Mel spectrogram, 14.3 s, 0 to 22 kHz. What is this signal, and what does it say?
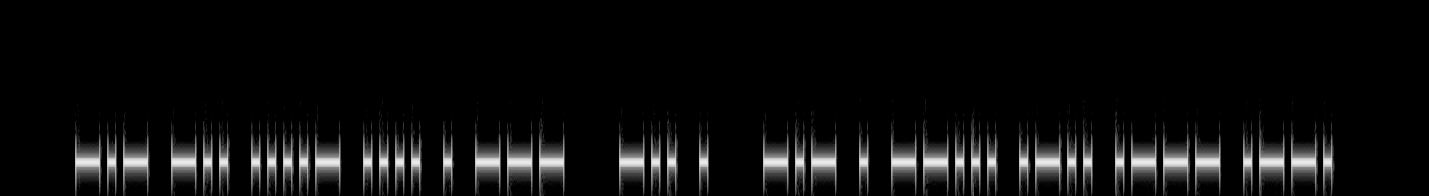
Morse code, heard as a keyed tone, about 15 wpm, 700 Hz. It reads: KD4HEO DE KE7LJP
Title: USA Callsign DE Callsign 15wpm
